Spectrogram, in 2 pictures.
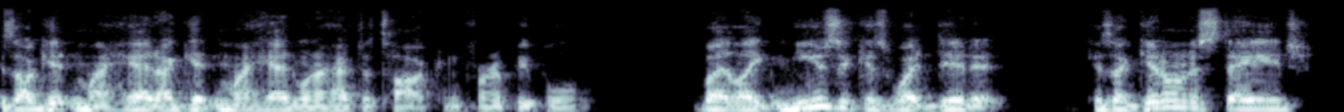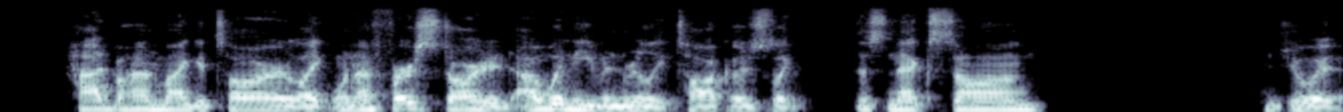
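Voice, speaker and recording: A man with a Mississippi accent at a fairly quick pace. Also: medium pitch for a man, ordinary pitch variation. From Mississippi hill country, US South. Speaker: photographer and blues musician. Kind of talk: casual chat. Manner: casual, informal.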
